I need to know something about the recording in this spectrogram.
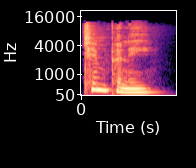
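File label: "timpani", British English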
